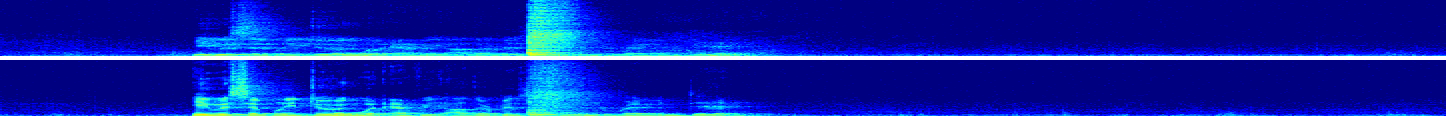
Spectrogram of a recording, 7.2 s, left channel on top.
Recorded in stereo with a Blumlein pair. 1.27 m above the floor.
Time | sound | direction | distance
1.0 | a man speaking | 50° right | 0.9 m
2.6 | a snare drum | 60° left | 0.8 m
